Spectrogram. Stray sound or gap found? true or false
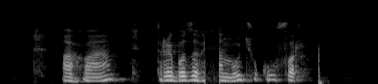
true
